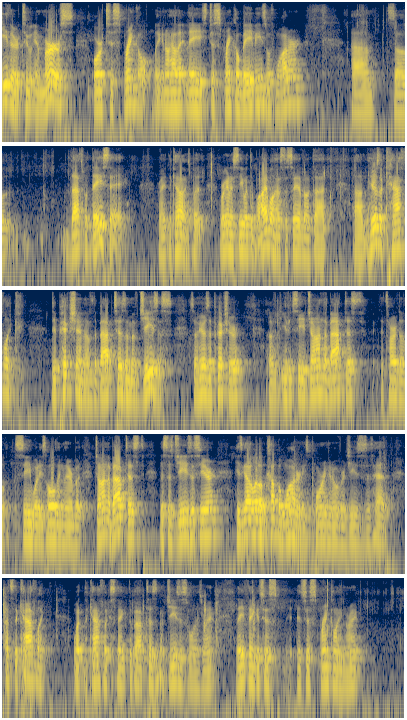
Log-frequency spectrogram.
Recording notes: Preached at St Georges Manor, Toronto, Canada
